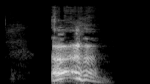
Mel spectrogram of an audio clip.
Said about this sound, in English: And actually, I feel a bit of a cough.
